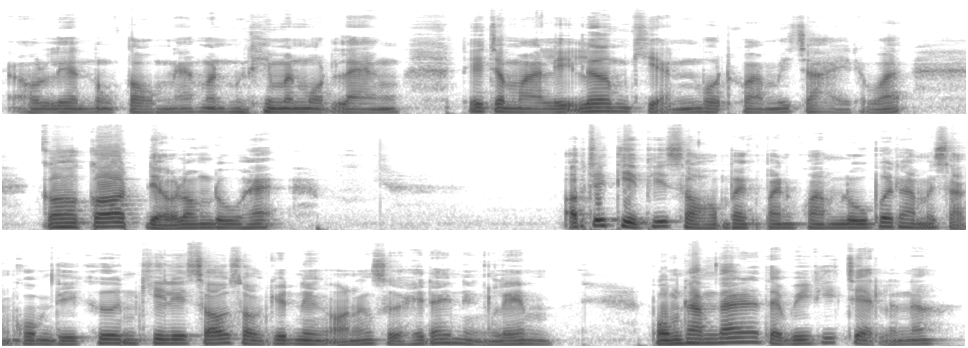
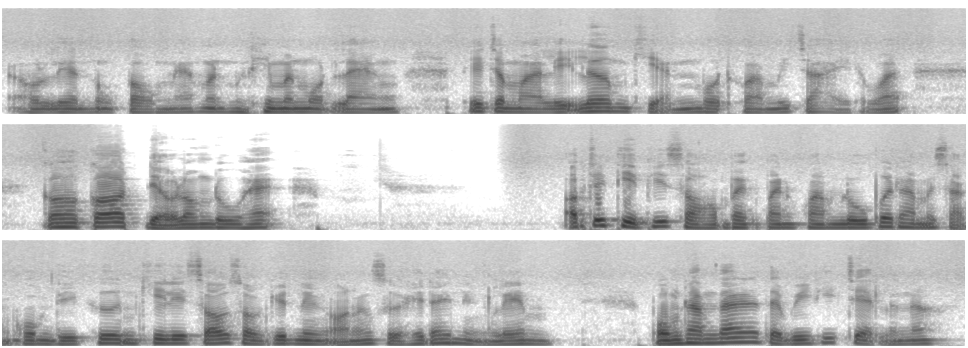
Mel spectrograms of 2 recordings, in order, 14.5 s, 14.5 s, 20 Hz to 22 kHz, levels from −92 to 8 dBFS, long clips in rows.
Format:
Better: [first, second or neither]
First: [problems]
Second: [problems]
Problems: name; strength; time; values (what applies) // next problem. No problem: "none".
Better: first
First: none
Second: hiss; faint; until 5.5 s and from 7.5 s on; 20 dB below the speech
